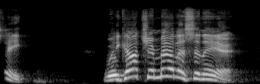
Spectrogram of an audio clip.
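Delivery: high, head-back holler. As she comes to a stop, the character Kara leans her head back: yelling. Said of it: "just leans her head back and just yells".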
